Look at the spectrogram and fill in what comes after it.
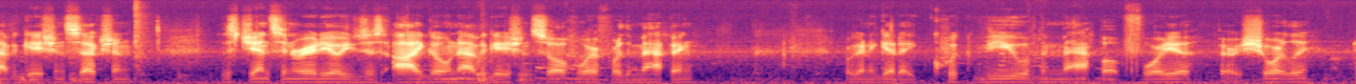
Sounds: Speech

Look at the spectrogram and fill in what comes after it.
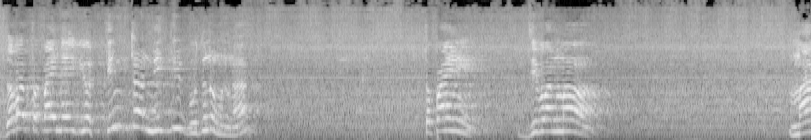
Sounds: monologue, Speech, Male speech

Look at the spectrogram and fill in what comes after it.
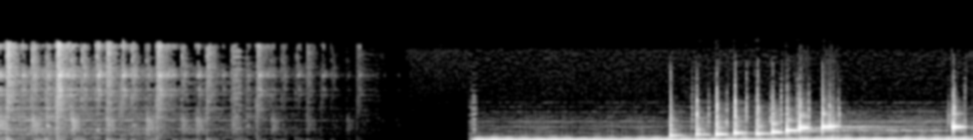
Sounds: Keyboard (musical), Electric piano, Piano

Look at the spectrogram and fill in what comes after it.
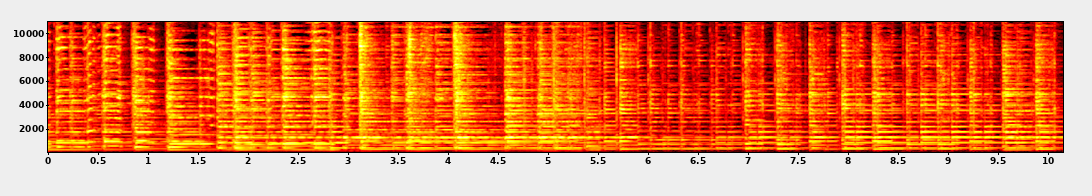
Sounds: Music, Traditional music

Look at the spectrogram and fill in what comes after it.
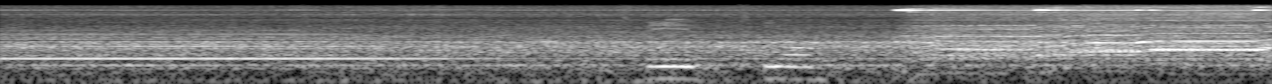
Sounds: Speech

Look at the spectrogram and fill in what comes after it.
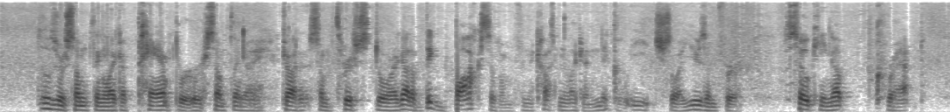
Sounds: Speech

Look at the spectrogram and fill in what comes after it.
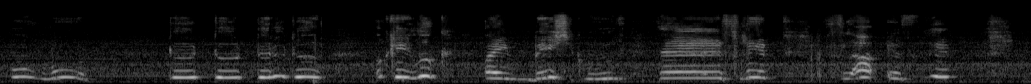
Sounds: Speech

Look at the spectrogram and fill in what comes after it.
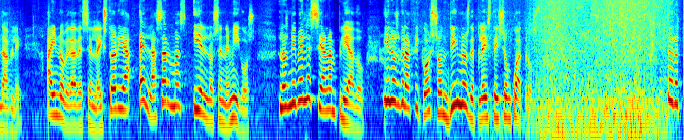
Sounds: Speech

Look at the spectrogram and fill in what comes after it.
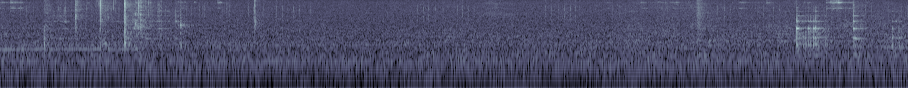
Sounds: Rustle

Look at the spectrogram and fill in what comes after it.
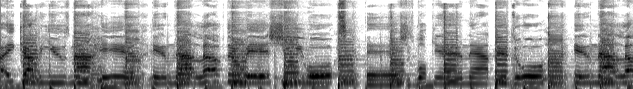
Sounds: Music

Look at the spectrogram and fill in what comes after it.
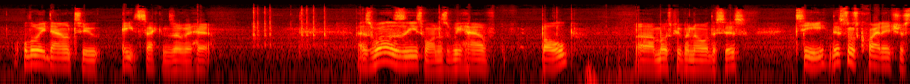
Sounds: Speech

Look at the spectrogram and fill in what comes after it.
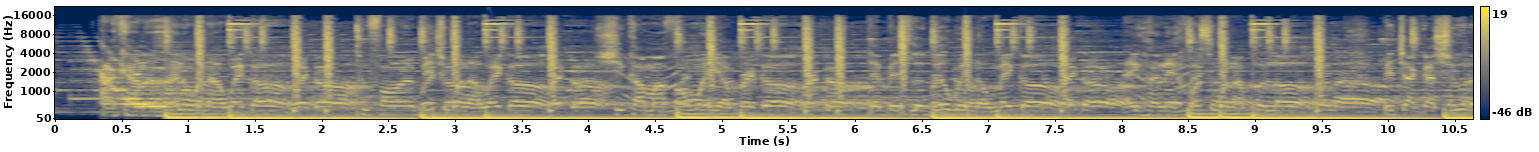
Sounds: Music, Middle Eastern music

